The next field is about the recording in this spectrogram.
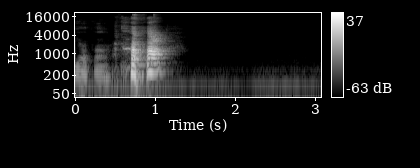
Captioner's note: laughter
